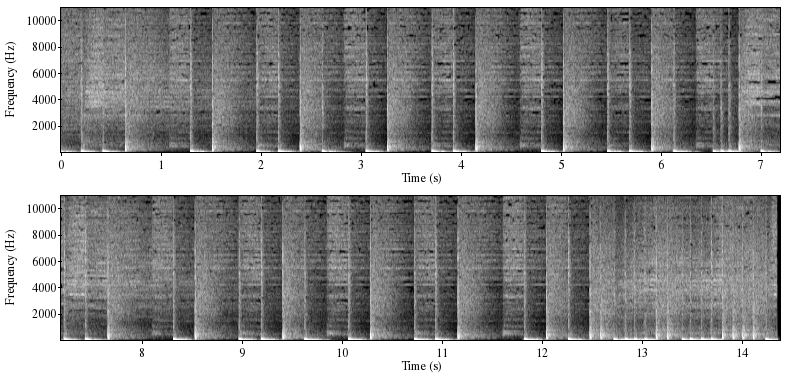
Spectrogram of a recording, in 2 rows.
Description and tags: Dynamic Drums Loop
Puch-kick
140 bpm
